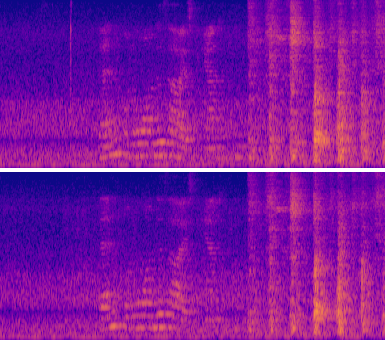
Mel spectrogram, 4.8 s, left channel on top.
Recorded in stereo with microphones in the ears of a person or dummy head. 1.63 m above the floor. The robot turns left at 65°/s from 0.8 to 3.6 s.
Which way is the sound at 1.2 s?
155° left.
